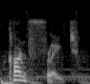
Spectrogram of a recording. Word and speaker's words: conflict: There are two syllables, conflict. And accent falls on the first syllable.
